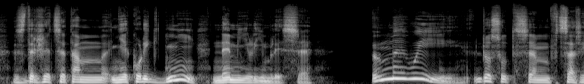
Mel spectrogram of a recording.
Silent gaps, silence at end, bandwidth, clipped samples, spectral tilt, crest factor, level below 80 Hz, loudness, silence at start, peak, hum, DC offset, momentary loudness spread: none; 0 s; 16.5 kHz; under 0.1%; -5.5 dB/octave; 12 dB; -34 dBFS; -14 LUFS; 0.15 s; 0 dBFS; none; under 0.1%; 8 LU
